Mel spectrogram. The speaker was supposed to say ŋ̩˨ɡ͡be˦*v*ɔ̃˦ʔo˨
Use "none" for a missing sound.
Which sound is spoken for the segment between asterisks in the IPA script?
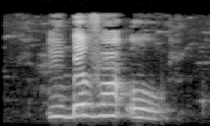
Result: v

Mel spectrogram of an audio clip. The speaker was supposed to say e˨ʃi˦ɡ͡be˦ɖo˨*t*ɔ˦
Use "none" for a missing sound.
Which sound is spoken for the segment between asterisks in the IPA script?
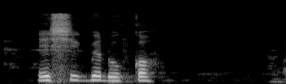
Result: k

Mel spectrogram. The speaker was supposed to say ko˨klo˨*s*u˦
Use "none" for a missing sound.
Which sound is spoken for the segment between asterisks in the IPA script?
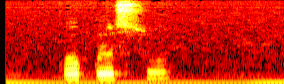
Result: s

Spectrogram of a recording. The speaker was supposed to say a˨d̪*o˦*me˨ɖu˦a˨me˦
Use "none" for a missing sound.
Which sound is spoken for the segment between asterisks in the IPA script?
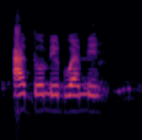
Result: ɔ˦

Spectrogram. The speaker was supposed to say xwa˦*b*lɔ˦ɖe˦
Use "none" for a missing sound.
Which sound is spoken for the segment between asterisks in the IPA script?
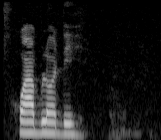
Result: b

